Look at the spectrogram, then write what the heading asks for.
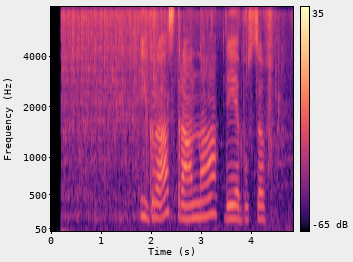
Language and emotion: Russian, neutral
